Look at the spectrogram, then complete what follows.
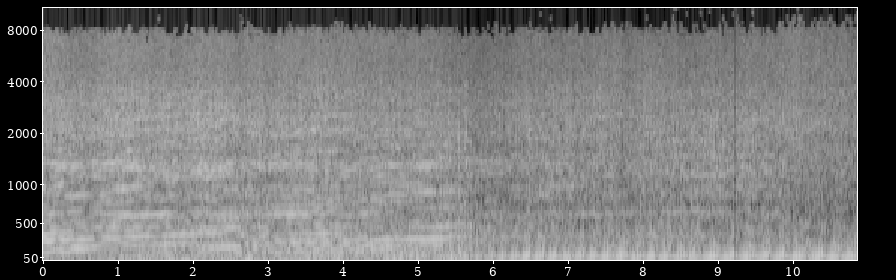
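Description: A 2015 Mustang GT's 5.0 Coyote V8 on an E85 tune pulling hard at full throttle, heard from inside the cabin. The engine note climbs, breaks at a gear change about two and a half seconds in, and climbs again. About six seconds in it drops to a low steady drone.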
